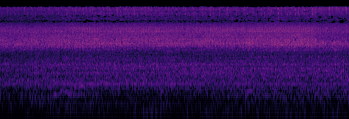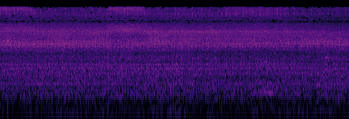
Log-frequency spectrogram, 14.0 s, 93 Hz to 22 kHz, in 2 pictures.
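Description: Lexus RX300's 3.0-litre V6 engine idling steadily, heard up close in the open engine bay, with a faint steady whine over it.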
